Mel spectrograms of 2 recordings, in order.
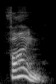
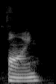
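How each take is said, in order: First: High, falling "fine"; acted insistent "fine". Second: Low, short "fine"; acted curt "fine". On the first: Acting out a woman pressed on how she is, high insistent "fine". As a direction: pitch it up, insisting nothing is wrong. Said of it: "No, no, really, how are you?". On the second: Acting out a woman asked how she is, curtly low. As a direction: answer low, giving nothing away. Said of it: "and women knows this too".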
